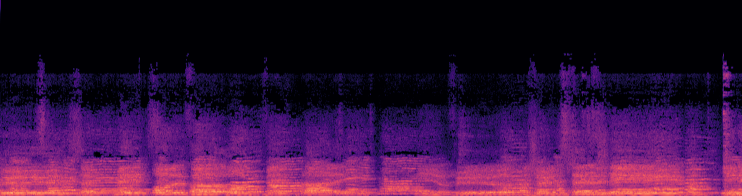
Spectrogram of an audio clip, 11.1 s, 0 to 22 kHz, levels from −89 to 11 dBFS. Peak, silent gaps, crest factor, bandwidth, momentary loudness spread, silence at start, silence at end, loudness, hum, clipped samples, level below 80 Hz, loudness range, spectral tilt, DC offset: -2 dBFS; none; 14 dB; 14.5 kHz; 9 LU; 0 s; 0 s; -16 LUFS; none; under 0.1%; -62 dBFS; 5 LU; -5.5 dB/octave; under 0.1%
